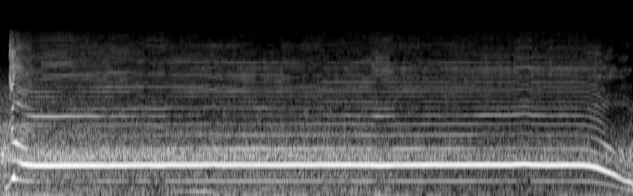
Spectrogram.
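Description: A male Arabic TV commentator's long held shout of "goal": one steady high note for about six seconds that slides down in pitch as his breath runs out, celebrating a goal just scored.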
